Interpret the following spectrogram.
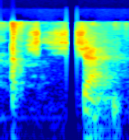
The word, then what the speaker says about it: chef: Necesitamos decir Sh chef, como SH. Sh Chef.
